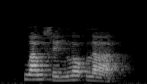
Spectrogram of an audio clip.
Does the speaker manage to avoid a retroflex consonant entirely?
yes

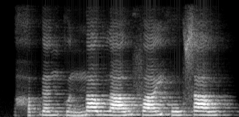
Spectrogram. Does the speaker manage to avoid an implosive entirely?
yes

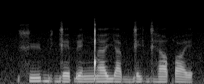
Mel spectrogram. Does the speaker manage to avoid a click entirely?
no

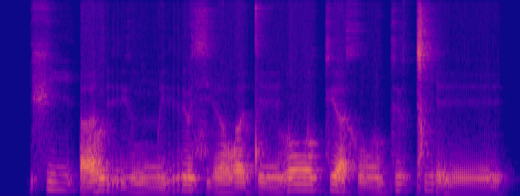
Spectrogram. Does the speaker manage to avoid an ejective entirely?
yes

